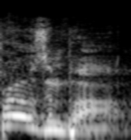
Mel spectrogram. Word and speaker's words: Rosenbaum: It's Michael Rosenbaum. It's too long, so it's Rosenbaum. Yeah. It's Rosenbaum. Yeah. But he got so mad because I But mispronounced do you my think name.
